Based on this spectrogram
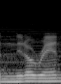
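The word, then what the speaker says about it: Nidoran: there we go and now we've got a Nidan to face and I'm finally pronouncing that correctly and that appears to be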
